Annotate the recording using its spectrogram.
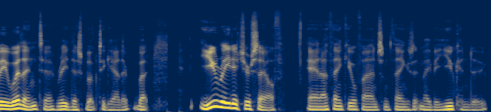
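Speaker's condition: No condition

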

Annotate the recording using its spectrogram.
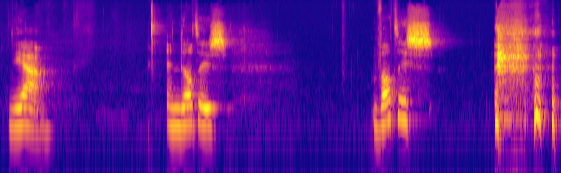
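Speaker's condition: No condition

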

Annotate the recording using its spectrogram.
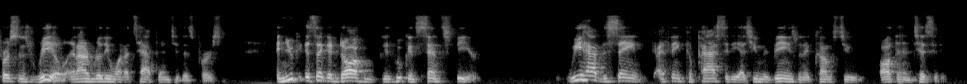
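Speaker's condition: No condition

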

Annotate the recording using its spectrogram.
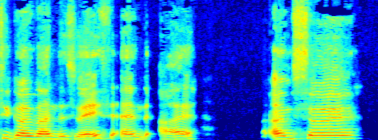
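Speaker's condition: Cerebral palsy; wheelchair user, quadriplegic

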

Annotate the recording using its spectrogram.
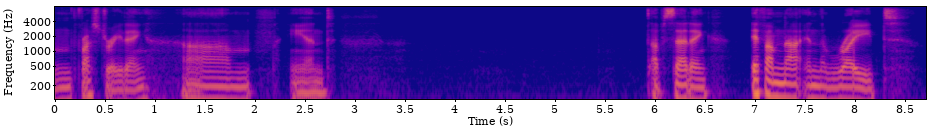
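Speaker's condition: Stuttering; stuttering since childhood, onset about age 3; past couple of years practicing physical speaking style: breathing, adding pauses, moving through words, phrases; variable, smoother forward-moving speech on good days while still stuttering, worse other days; prolonged sounds, blocks

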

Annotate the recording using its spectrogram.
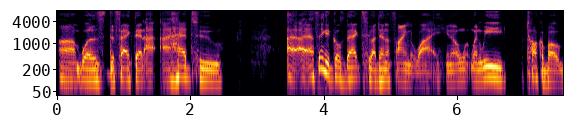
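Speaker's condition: Stuttering; stuttering since childhood, speech therapist did not help, started podcast to force himself out of stuttering; mostly outgrown, still stutters from time to time; stuttered about every 5 minutes in conversation when younger, now occasional stutter; repeated words, blocks

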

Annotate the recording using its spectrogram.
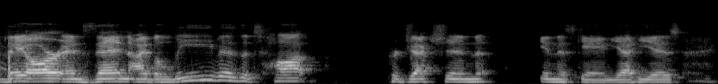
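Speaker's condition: No condition

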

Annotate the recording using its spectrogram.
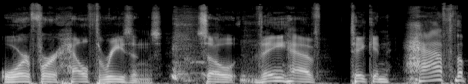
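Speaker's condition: No condition

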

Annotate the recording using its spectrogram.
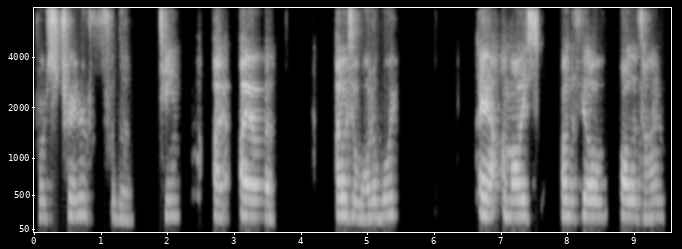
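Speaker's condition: Down syndrome; congenital

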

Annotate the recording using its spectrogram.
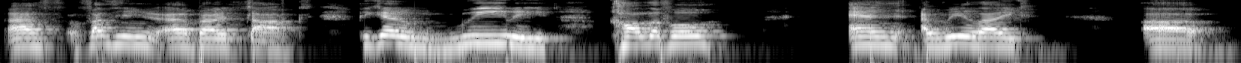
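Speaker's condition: Down syndrome; short answers, father prompts and restates answers

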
